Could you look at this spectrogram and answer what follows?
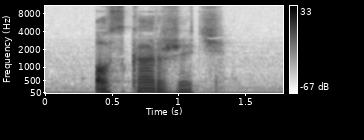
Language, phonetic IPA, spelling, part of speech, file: Polish, [ɔˈskarʒɨt͡ɕ], oskarżyć, verb, Pl-oskarżyć.ogg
